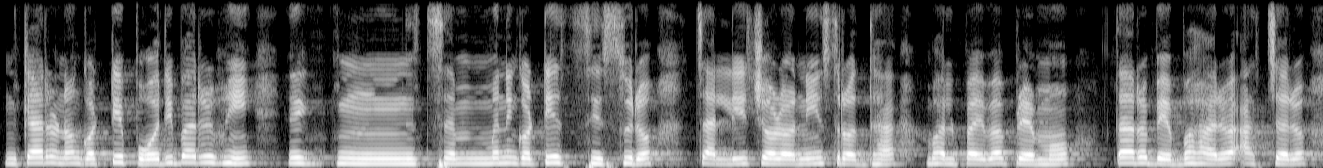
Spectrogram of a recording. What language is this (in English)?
Odia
